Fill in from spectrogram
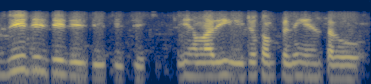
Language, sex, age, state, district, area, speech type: Urdu, male, 30-45, Uttar Pradesh, Gautam Buddha Nagar, urban, conversation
